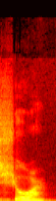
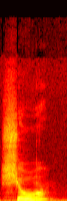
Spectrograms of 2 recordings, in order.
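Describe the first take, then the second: First: The vowel is a centering diphthong. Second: The vowel is a long 'or' monophthong. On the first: This is the older form. "which is an older form" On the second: This is the contemporary form. "use the long thought vowel or instead"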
